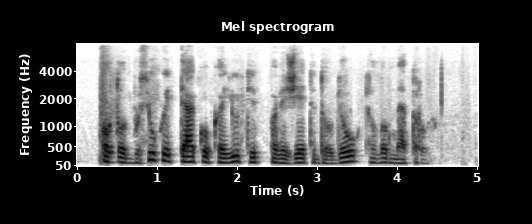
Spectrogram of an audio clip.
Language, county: Lithuanian, Telšiai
